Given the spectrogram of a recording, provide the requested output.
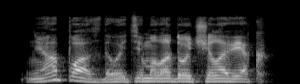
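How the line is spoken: Creaky, preachy old man. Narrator (Russian): Старец проскрипеть это с назиданием

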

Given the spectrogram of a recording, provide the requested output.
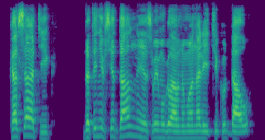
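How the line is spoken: Heavy sigh. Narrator (Russian): тяжко вздохнул

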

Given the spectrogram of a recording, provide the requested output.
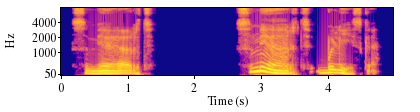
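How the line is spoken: Wheezing like a zombie. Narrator (Russian): хрипел он, как зомби

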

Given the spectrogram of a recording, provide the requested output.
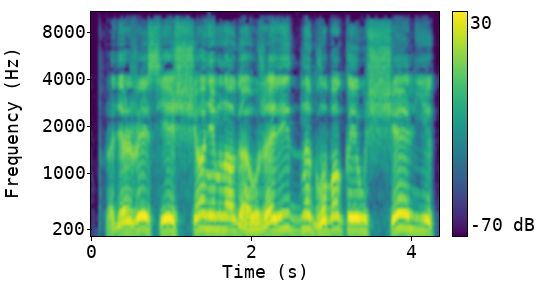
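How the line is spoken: Shout. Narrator (Russian): крикнул Керк

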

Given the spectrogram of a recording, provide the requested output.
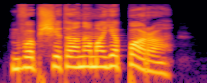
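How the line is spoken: Jealous growl. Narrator (Russian): прорычал он, едва сдерживая рвущуюся на волю ревность

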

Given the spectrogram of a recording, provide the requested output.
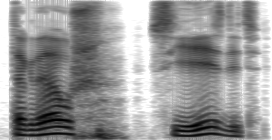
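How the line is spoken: Sigh. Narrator (Russian): вздохнул я

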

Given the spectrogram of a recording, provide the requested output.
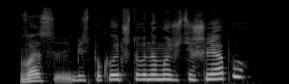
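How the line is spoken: Mocking curt remark. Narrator (Russian): насмешливо бросил Эдельхейд

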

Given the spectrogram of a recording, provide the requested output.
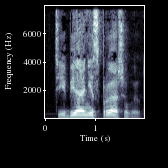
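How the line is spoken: Gloomy. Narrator (Russian): мрачно произнес Бизон

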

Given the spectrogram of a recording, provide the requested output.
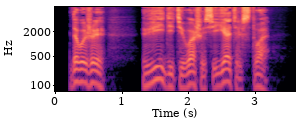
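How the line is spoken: Exclamation. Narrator (Russian): воскликнул управляющий

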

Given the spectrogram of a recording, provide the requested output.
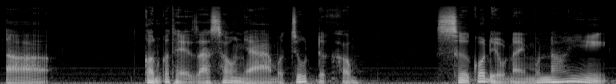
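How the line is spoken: Soft quiet speech. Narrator (Vietnamese): nói khẽ

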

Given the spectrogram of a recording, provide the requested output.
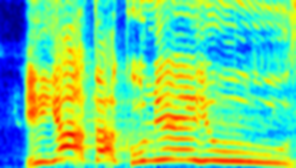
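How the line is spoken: Rooster shouting. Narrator (Russian): закричал петух

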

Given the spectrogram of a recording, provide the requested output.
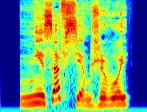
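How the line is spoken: Short laugh. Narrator (Russian): хохотнул Алёшка

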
